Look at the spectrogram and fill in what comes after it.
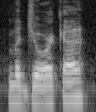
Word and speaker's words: Mallorca: Mallorca? Even mm-hmm. I know you don't pronounce the J in Mallorca.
